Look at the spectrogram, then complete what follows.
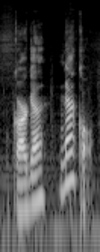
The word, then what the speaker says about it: Garganacl: Another Paldea Evolved, Mischievous, Pikachu, Mismagius, Murkrow, Pincurchin, and Garganacl, which is how you say it, Garganacl, like Knack, the video game.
